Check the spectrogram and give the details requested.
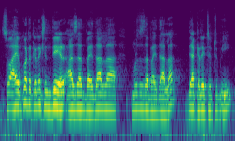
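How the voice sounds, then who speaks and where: A man in his sixties from Tanzania talks fast in a slightly high, flat voice. He's a guest speaker giving a conversational talk to a seniors group in a large hall, rambling and restarting his sentences.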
